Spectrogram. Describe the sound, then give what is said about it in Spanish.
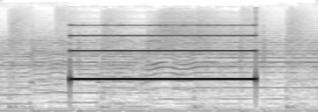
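A telephone answering machine gives its beep before a message is recorded: a single loud, steady, high electronic tone lasting over a second, set against a faint background. “deja tu mensaje después de la señal.”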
